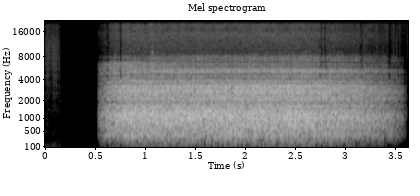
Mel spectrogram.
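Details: Trash-picked DeWALT DC011 worksite radio with normal volume: only an even rushing interstation hiss for three seconds with no AM or FM station coming through; no reception.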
